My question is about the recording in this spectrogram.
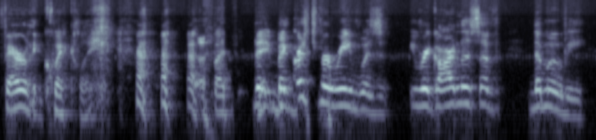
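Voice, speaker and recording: A man's voice: high-pitched, a little slow, a bit bright, slightly rough. A man co-hosting a casual panel chat, talking chattily and reading out viewer comments. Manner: chatty, reads out super chats, hesitant restarts. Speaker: podcast co-host.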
